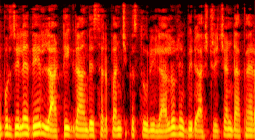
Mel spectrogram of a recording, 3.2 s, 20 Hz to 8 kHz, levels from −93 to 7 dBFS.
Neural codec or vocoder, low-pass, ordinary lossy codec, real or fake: codec, 16 kHz, 8 kbps, FreqCodec, larger model; 7.2 kHz; none; fake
